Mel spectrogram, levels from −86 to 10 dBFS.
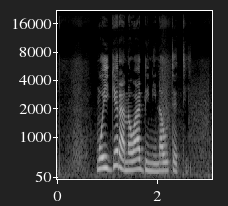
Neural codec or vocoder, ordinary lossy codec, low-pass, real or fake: none; none; 19.8 kHz; real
